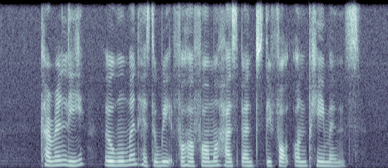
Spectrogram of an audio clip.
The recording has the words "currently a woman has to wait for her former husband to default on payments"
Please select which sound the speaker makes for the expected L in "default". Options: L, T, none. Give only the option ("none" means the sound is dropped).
none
